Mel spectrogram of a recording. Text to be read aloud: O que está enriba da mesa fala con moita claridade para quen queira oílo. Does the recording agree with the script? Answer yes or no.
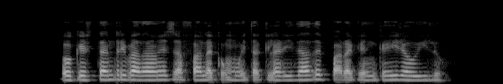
yes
